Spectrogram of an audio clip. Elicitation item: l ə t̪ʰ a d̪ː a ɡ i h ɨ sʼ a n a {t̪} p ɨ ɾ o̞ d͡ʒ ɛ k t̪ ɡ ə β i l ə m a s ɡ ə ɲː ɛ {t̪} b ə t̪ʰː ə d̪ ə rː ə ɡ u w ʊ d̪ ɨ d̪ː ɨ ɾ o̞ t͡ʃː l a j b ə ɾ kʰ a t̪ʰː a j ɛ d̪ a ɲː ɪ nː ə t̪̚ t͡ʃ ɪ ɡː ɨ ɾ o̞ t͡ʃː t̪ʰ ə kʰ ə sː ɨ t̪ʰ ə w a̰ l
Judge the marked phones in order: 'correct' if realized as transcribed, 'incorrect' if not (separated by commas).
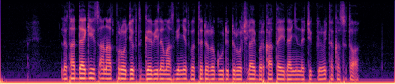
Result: correct, correct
